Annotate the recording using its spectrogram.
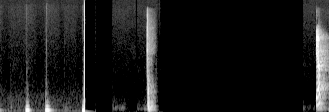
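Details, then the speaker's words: Normal heart sounds: two low thumps, lub then dub, the first from atrioventricular valve closure and the second from aortic valve closure, followed by scattered clicks. "as you can listen in this part we have two sounds closing of the a fee and then closing every aortic arm"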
